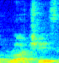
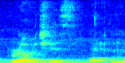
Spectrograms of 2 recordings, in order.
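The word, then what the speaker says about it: Roces: It's roaches. Roaches? Yeah. Okay. Is roaches wrong? Roaches. You're European, man, so it's not wrong. Is roses? Roaches. Roaches? Roaches is like small little cockroaches. Okay, how do you say that? Roaches. Roaches. Roaches. Like raw cheese?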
